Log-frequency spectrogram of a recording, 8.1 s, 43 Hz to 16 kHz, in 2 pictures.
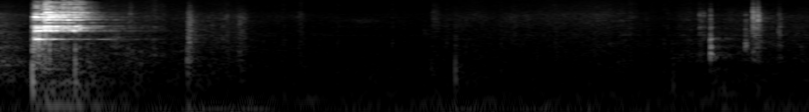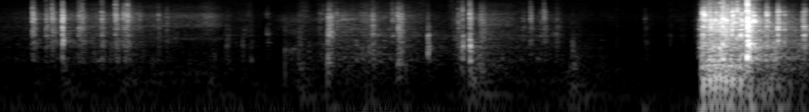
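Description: Recoil starter rope of a Stihl FS45C two-stroke string trimmer pulled several times, cranking the engine over for a spark test without it starting. The pulls come as rough bursts, and the last one, near the end, is the loudest.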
